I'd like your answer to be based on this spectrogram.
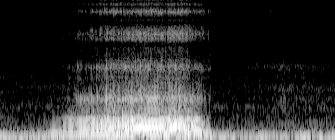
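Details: Snoring ASMR audio recording: a single loud, low, rattling snore on the in-breath, lasting about two seconds, then fading to quiet room noise.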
